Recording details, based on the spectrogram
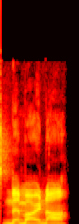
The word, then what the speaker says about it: Nemona: Nemana. – Nemana and... – Nemona. Oh yeah, it's Nemona, not Nemana.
